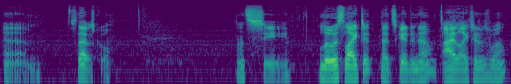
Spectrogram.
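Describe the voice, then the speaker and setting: A man with a gravelly, mid-pitched voice chats casually on a livestream, stumbling over restarts before landing his points. The sound is close and dry, with no room in it. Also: big pitch swings, measured pace, darkish tone, dry recording. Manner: hesitant, many restarts, reads out viewer comments. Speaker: livestream host.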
